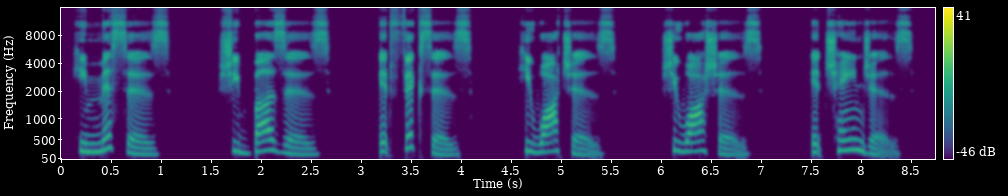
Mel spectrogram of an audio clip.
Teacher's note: Third way, is sound, adding an extra syllable. This happens when the verb ends in S, Z, X, CH, SH, or soft G sounds.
